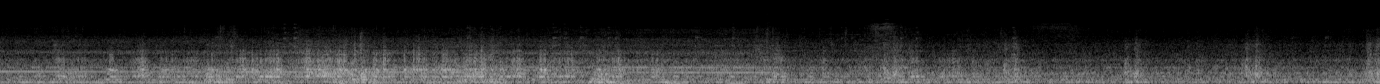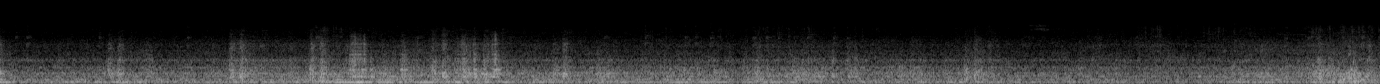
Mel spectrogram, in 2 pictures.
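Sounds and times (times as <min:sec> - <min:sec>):
E257 series Azusa train rumbling between Kofu and Matsumoto: 0:00.0 - 0:27.5.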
